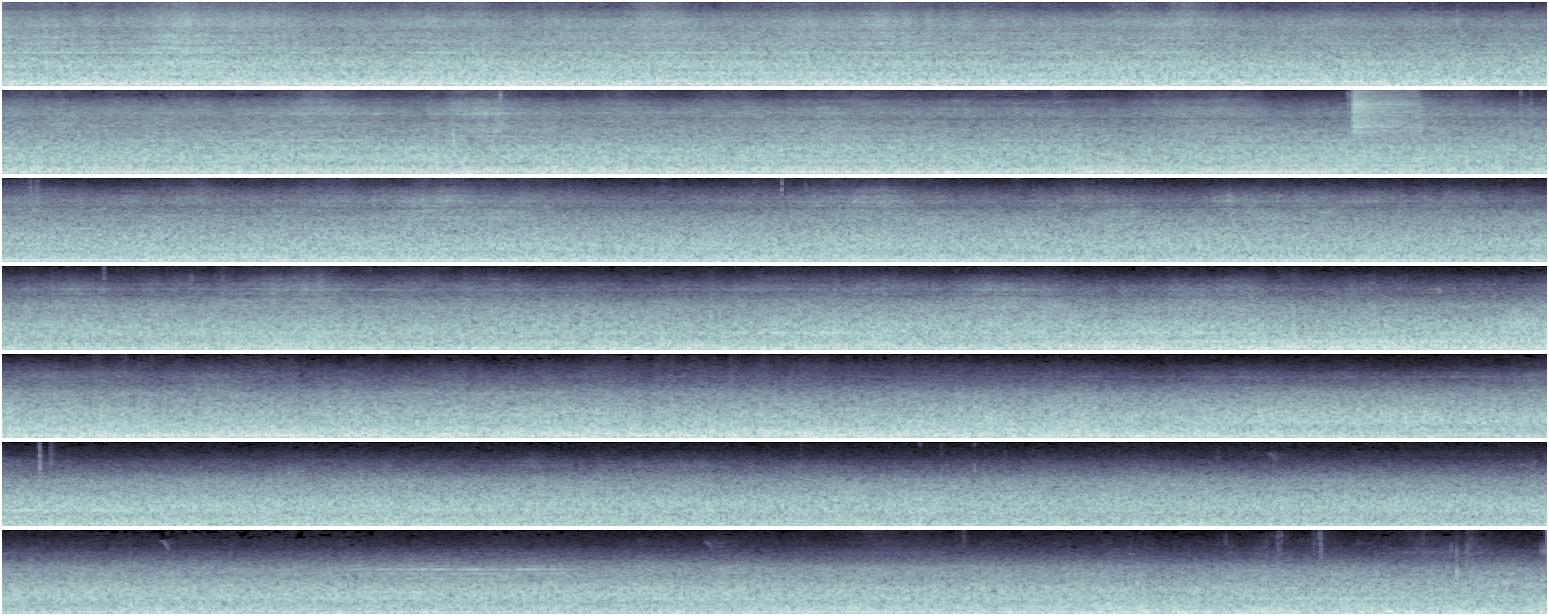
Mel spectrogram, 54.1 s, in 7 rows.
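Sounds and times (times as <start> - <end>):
train rumbling: 0.0 - 29.4
low engine hum: 0.0 - 54.0
sharp click: 14.5 - 15.0.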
